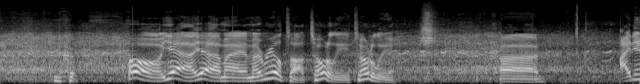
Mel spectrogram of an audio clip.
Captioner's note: laughter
